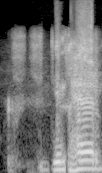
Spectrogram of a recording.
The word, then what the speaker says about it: Guilherme: Anyway, next one, Guillaume signing for Hammers or Guy or whatever you want to pronounce it. Guilherme.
